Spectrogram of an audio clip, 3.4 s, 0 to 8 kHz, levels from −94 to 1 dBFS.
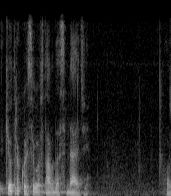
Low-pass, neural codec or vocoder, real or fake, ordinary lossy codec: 7.2 kHz; vocoder, 44.1 kHz, 128 mel bands every 512 samples, BigVGAN v2; fake; none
